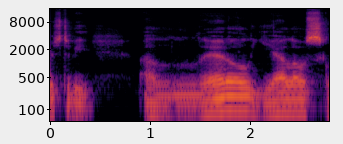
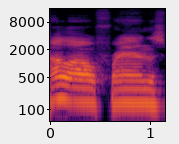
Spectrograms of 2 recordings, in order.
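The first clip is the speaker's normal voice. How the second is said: bad, shrill, loud, high-pitched cartoon voice; 12 semitones higher, 9 dB louder than usual. Reading out what it says, doing a SpongeBob voice. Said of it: "I can't do SpongeBob".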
